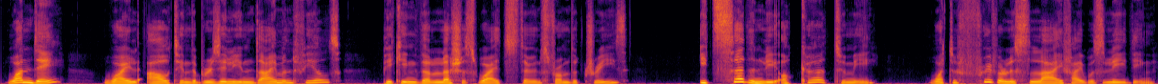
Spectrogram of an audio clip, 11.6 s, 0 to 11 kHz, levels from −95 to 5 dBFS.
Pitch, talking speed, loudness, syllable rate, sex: 195 Hz, 150 wpm, -20 LUFS, 4.9 syllables/s, female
